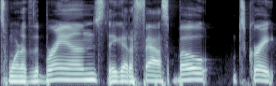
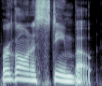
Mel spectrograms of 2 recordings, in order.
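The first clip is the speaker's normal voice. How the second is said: ordinary talk, nothing marked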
